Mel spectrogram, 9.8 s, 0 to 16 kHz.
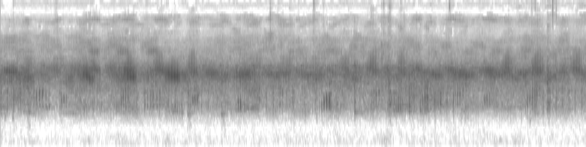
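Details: Mixed-species frog chorus from lotus paddies along a country lane in Echizen, Fukui Prefecture, June 2021, with tree frogs, pond frogs and wrinkled frogs: thick continuous croaking, a few lower clucking notes standing out above the din.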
